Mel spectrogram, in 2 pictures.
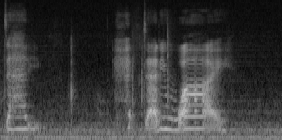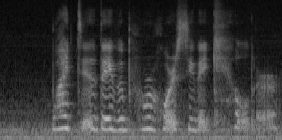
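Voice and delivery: put-on high, breaking whisper of a child; sobbing child. A narrator's reading. A boy asking his father why they killed the horse, sobbing. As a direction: sob the question through catching breath. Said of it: "He sobs, his breath catches".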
